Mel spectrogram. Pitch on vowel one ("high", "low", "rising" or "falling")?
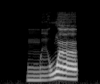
rising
